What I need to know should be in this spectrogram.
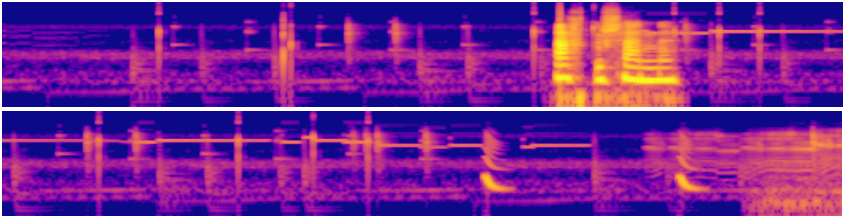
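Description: Soft game menu blips sound as a cursor moves between options.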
